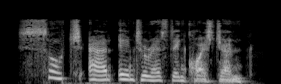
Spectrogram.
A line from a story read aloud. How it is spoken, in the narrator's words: barked Oisin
